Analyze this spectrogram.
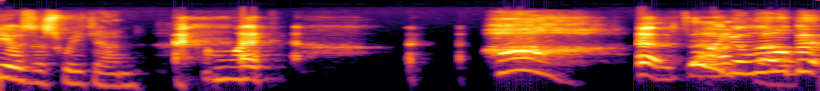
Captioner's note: sighs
